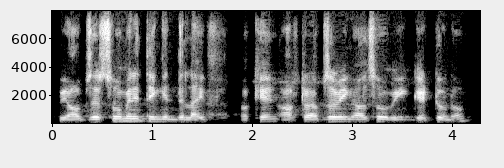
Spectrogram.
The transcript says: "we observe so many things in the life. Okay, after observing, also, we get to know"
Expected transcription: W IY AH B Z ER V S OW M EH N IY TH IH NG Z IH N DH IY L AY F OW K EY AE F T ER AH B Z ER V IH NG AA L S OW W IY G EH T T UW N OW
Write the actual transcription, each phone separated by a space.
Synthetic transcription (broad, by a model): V IY AH B Z ER V S OW M EH N IY T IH NG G IH N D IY L AY F OW K EY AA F T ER AH B Z ER V IH NG AA L S OW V IY G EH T T UW N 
